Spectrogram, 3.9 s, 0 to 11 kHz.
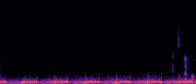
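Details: Teaching example of mitral insufficiency, a systolic murmur from an incompletely closed mitral valve during left ventricular ejection: heartbeat about 97 a minute, each beat with a blowing, rushing systolic murmur; mitral regurgitation murmur.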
